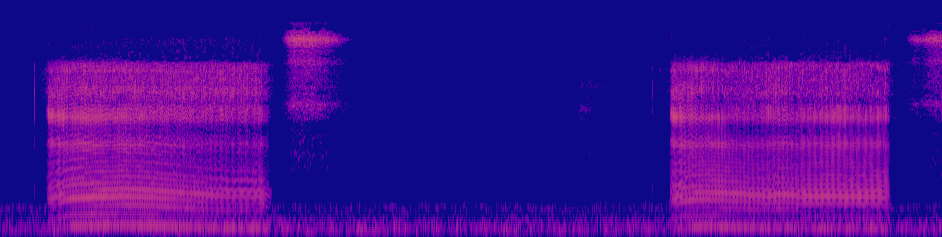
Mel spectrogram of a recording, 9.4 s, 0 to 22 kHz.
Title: Pug snoring - our 12 year old pug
